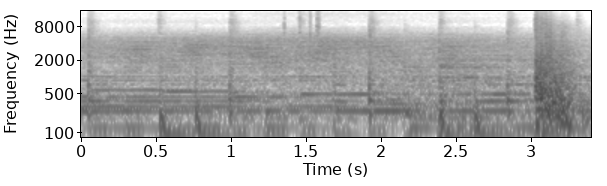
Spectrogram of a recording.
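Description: Several dull, muffled gunshots, fired through a pillow into a heavy-duty plastic bag at different distances, thud at irregular intervals over a steady droning background, with the last shot louder and sharper than the rest.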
